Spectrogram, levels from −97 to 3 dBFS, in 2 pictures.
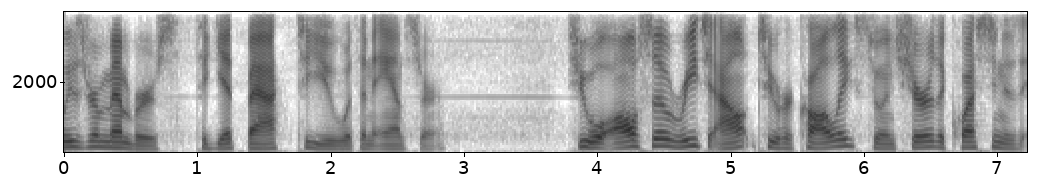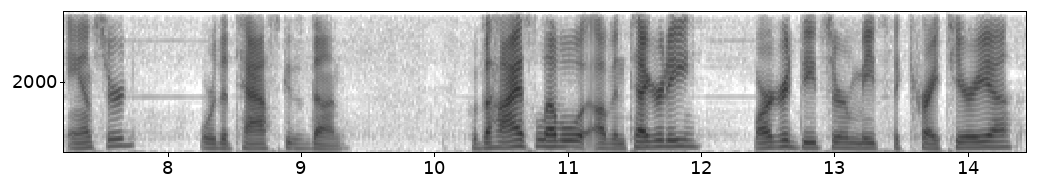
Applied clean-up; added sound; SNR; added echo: neural separator model SepFormer WHAM!.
